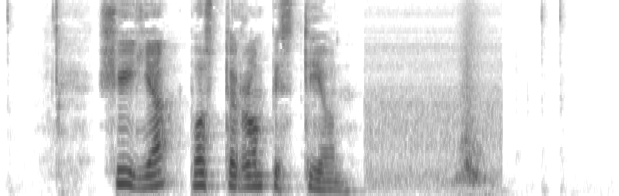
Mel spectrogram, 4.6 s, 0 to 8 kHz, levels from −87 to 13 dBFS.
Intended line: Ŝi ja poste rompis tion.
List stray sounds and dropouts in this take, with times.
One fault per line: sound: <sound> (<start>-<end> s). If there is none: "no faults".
sound: whoosh (3.4-3.7 s)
